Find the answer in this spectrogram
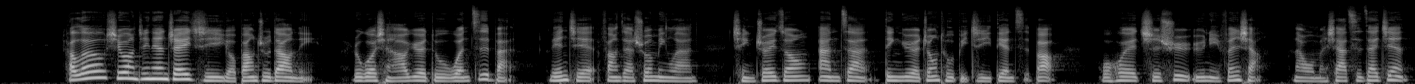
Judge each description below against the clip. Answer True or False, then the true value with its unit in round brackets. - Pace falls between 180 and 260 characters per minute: True (250 characters per minute)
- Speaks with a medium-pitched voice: True (175 Hz)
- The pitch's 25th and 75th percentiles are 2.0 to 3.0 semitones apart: True (2.6 semitones)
